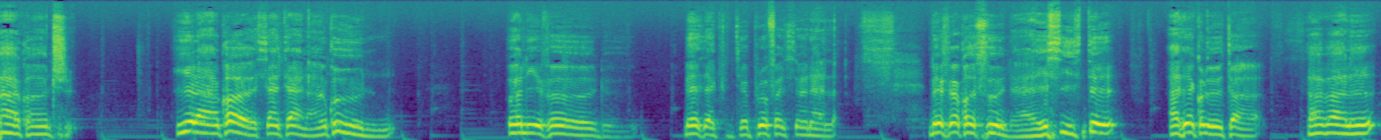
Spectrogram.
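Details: Man deaf since childhood after an illness and hospital visits, lip-reads; he says his voice has not sounded normal since a throat operation as a child in paediatrics; real French speech; deaf speech with altered voice.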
